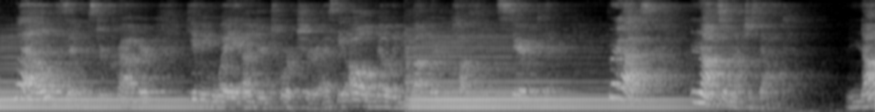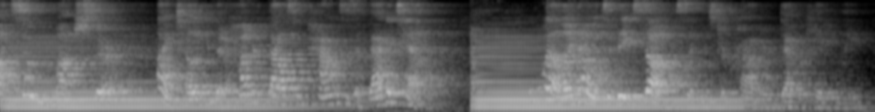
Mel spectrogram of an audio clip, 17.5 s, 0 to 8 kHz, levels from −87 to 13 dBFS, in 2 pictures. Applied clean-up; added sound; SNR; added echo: none; Bowed string instrument; 0 dB; reverberation time 1.1 s.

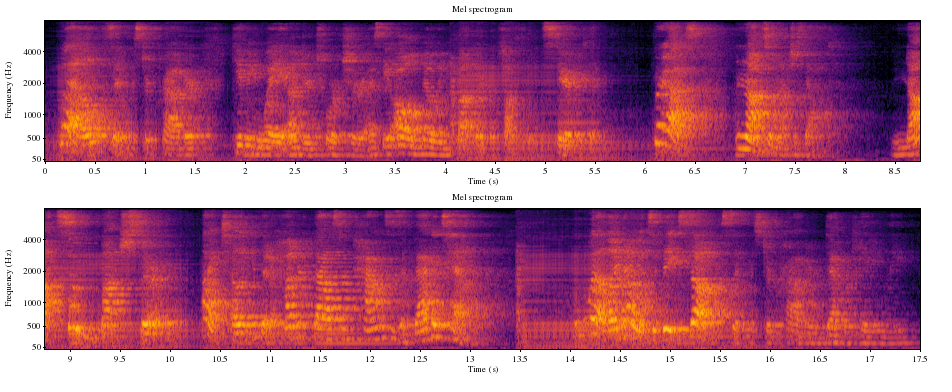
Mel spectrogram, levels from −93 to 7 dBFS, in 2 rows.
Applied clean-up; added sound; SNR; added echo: neural separator model SepFormer DNS4.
